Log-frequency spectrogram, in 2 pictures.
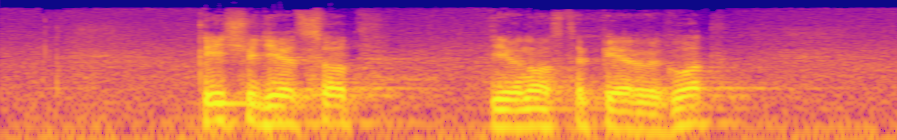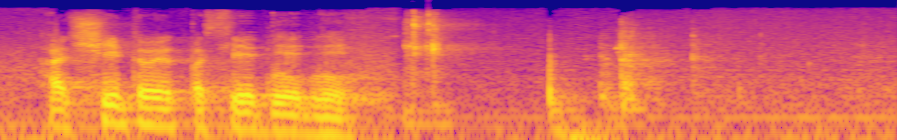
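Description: An elderly man speaks slowly and formally into a microphone.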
